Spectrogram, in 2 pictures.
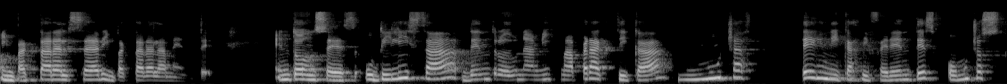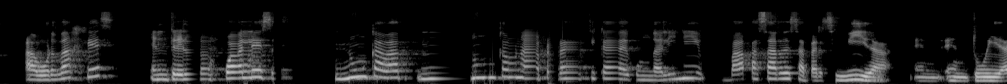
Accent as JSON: {"language": "Spanish", "region": "Montevideo", "country": "Uruguay", "tie": "born or raised there", "said": "soy de Montevideo, eh, nací en Uruguay y crecí acá."}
